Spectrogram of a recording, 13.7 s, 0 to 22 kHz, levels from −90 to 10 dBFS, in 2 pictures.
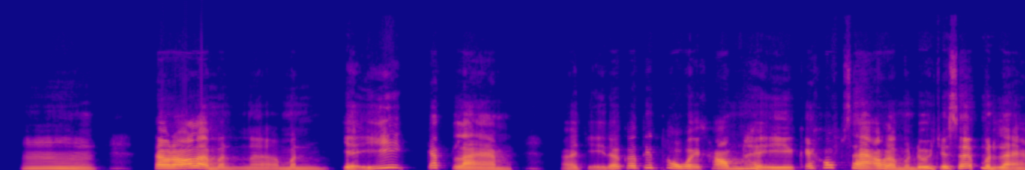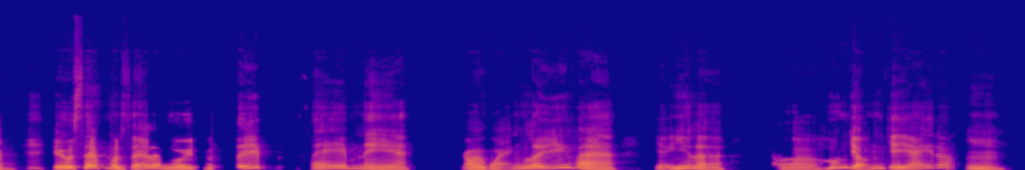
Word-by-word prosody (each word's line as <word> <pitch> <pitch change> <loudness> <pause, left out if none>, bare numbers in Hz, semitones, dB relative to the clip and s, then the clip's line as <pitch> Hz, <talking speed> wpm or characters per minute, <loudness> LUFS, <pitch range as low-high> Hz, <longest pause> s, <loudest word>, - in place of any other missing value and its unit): Ừm, 225 -3 -3 0.4
sau 245 -1 +8
đó 260 +3 +10
là 285 - +8
mình, 200 -1 -5
à, - - -7
mình 195 0 -6
chỉ 340 +5 +2 0.2
cách 320 -4 -3
làm, 195 -3 +2 0.3
à, - - -6
chị 200 - -10
đó - - 0
có 300 - +1
tiếp 335 +2 -3
thu 255 -6 +2
hay 230 -1 +2
không 230 0 +2
thì 190 -5 +2
cái 280 +8 -5
khúc 340 +3 -1
sau 225 -7 +5
là 210 - +4
mình 190 0 -4
đưa 220 +3 +6
cho 240 - +2
sếp 275 +3 +1
mình 230 -4 +3
làm. 195 -2 +1 0.3
Kiểu, 215 +3 +4
sếp 300 +4 +2
mình 235 -4 -1
sẽ 210 +2 -3
là 265 - +2
người 200 -2 0
trực 200 0 -14
tiếp 310 +6 -1 0.3
xem 245 +2 -4
nè, 190 -3 -4 0.3
rồi 195 -1 -1
quản 195 +7 -6
lý 270 +8 +1
và 200 - -1 0.3
dạng 215 - -8
như 245 +2 +1
là, 205 -4 -3 0.3
ờ, 200 -1 -9
hướng 330 +5 0
dẫn 270 +4 -1
chị 235 - -1
ấy 270 +5 -5
đó. 350 +3 -5
Ừm. 225 -5 -3
225 Hz, 235 wpm, -21 LUFS, 200-265 Hz, 0.4 s, đó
